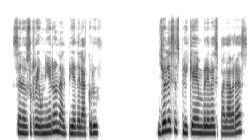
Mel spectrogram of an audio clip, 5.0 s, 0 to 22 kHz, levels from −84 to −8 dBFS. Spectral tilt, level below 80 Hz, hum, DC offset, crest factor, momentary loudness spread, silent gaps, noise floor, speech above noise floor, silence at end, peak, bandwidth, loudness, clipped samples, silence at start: -5 dB/octave; -78 dBFS; none; under 0.1%; 18 dB; 6 LU; none; -84 dBFS; 63 dB; 0.1 s; -4 dBFS; 13 kHz; -22 LUFS; under 0.1%; 0.25 s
